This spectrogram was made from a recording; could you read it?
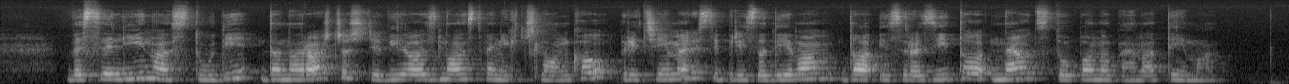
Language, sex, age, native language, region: Slovenian, female, 18-29, Slovenian, Drava region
